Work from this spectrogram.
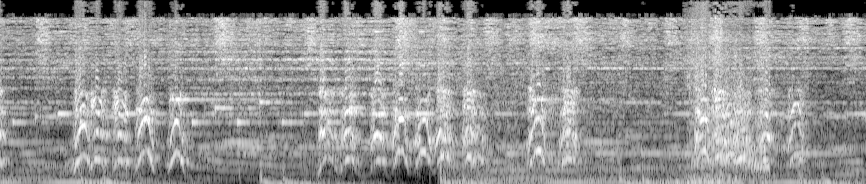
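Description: Several dogs bark, yelp and whine in an excited, overlapping chorus close by during a leopard encounter near a truck, loud and continuous with brief gaps between bursts.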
